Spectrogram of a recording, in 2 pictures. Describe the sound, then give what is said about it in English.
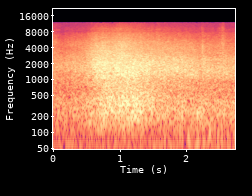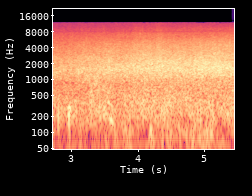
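Steady ocean surf rolls onto Waikiki Beach, Hawaii, on the morning of May 31st, 1975, a broad wash of breaking waves that swells louder after the first second and then holds as a continuous roar, with some wind noise and no voices. “This morning, Srila Prabhupada's morning walk takes place on Waikiki Beach, Hawaii, on May 31st, 1975.”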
